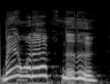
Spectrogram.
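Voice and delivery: very high, surprised exclaim; shocked. Retold or imitated. Diner to waitress at closed buffet, high shocked exclaim. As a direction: squeal in disbelief. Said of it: "and I'm like".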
